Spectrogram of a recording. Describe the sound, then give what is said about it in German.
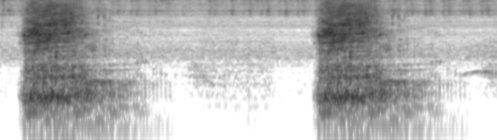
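A tiger roars twice, loud, each deep, rasping roar lasting about a second before trailing off, with a short quiet gap between them and no talking. “In der dritten Nacht kommt der Tiger aus dem Wald.”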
